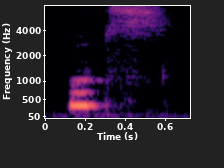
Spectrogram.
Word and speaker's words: Oops: The color's called Whoops So it's spelled OOPS. Whoops.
